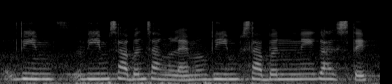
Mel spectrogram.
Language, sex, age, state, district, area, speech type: Marathi, female, 18-30, Maharashtra, Ratnagiri, rural, spontaneous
